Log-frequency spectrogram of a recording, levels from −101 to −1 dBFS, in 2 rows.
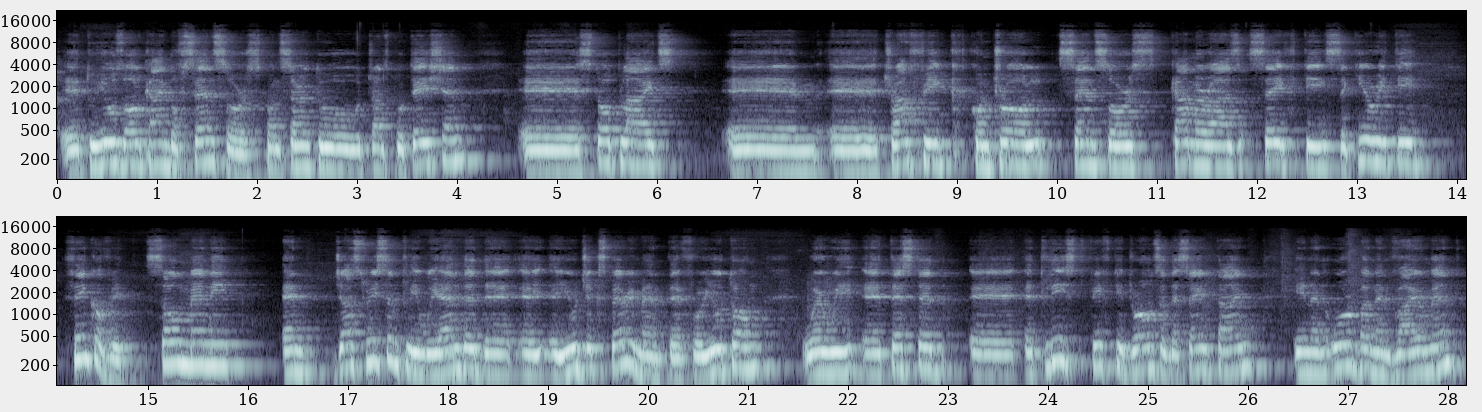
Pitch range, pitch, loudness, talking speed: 145-175 Hz, 160 Hz, -22 LUFS, 115 wpm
